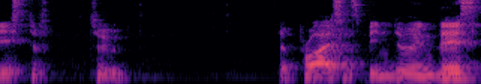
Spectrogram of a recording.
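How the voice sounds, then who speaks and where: This man's voice sits fairly low. The recording is very clean, with a silent background. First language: non-native English speaker. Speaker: crypto market analyst. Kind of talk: casual screen-share market analysis. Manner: slow, hesitant, trips over words.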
